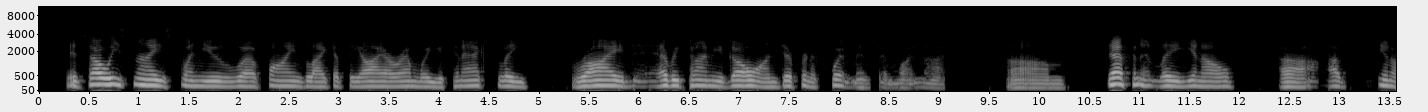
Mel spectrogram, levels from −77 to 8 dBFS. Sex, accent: male, American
